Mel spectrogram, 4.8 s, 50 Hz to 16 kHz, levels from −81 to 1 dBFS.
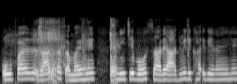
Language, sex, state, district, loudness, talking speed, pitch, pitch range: Hindi, female, Uttar Pradesh, Hamirpur, -16 LUFS, 165 wpm, 215 Hz, 205-225 Hz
